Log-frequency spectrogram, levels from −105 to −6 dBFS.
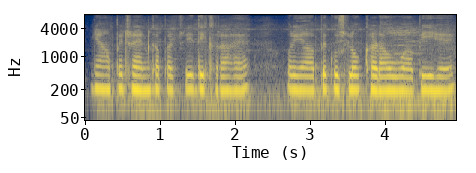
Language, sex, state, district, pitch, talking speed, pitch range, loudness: Hindi, female, Jharkhand, Jamtara, 200 Hz, 205 wpm, 190-205 Hz, -17 LUFS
